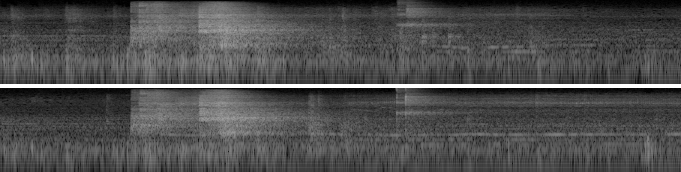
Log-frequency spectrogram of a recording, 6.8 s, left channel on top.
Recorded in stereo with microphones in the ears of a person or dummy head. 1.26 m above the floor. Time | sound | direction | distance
1.3 | tearing paper | 60° left (ahead or behind) | 1.6 m
4.0 | a finger snap | 70° right (ahead or behind) | 0.6 m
